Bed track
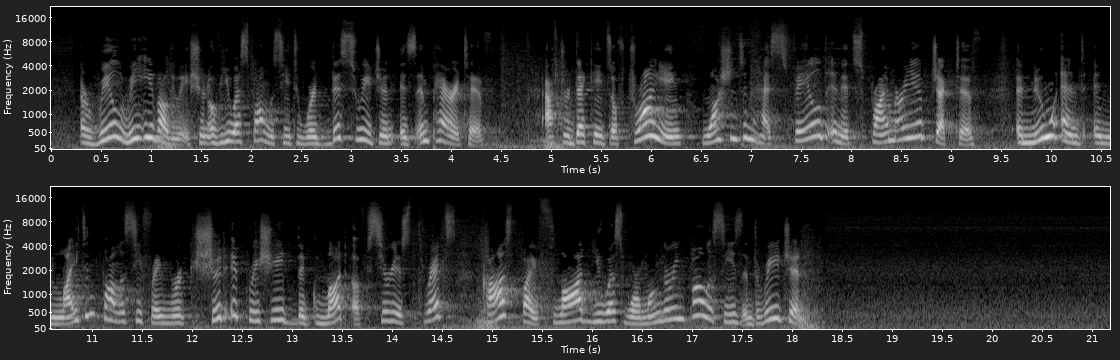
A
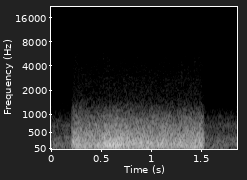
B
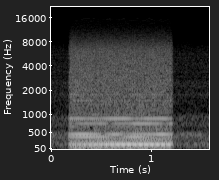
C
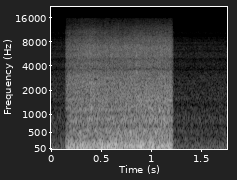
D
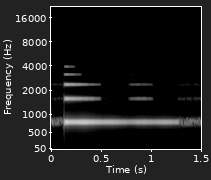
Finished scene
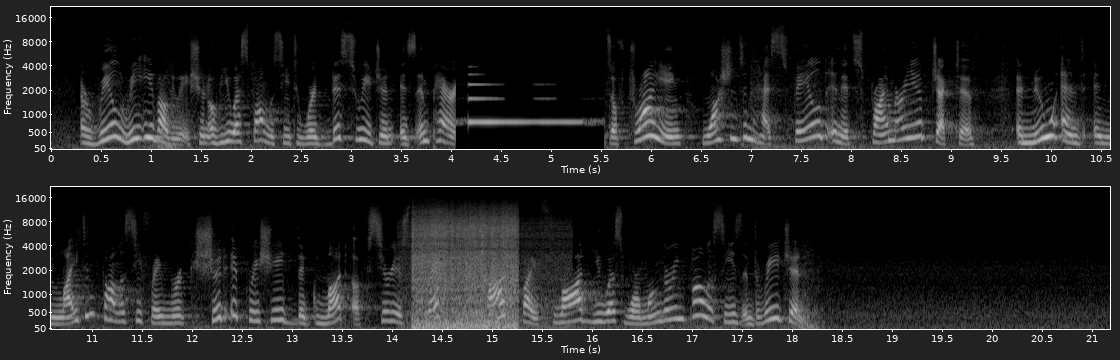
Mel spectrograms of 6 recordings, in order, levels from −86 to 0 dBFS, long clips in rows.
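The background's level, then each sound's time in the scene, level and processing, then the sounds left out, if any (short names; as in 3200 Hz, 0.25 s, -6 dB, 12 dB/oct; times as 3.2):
bed track -8 dB
4.04 replace with D -7 dB + compressor 1.5:1, threshold -38 dBFS
14.05 add C -1 dB + compressor, threshold -29 dBFS
not used: A, B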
